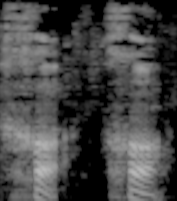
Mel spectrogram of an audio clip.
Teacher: dia keluar dengan hembusan udara tapi dia kasar terdengarnya ya. Kho kasar, kho.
